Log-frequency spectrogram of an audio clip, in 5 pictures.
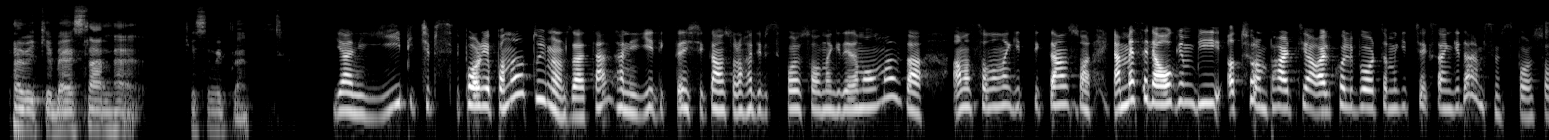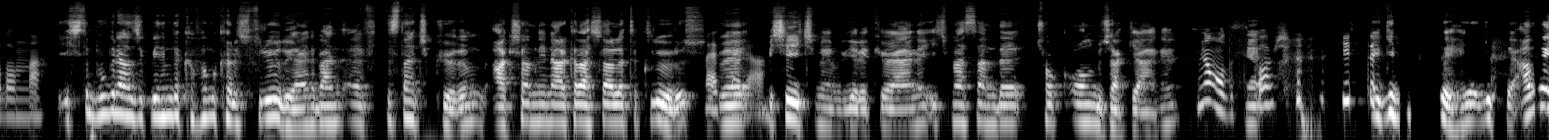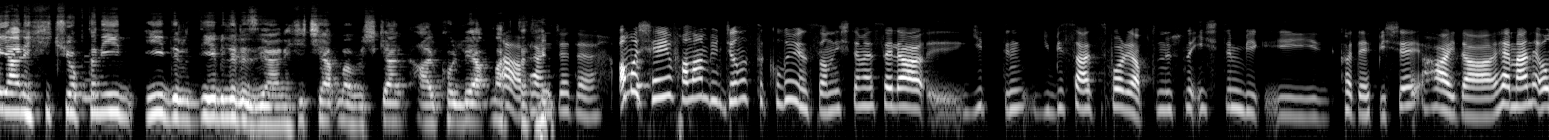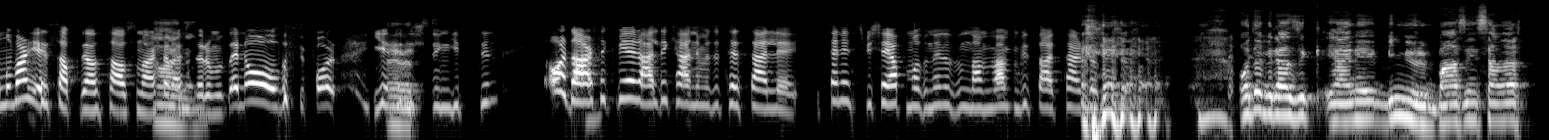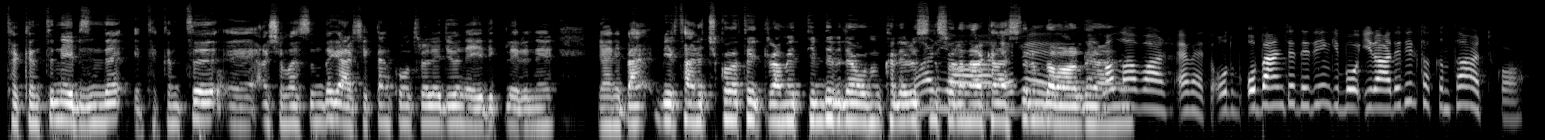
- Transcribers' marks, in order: other background noise; chuckle; chuckle; tapping; chuckle; laughing while speaking: "döktüm"; chuckle; "nezdinde" said as "nebzinde"
- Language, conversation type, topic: Turkish, unstructured, Spor salonları pahalı olduğu için spor yapmayanları haksız mı buluyorsunuz?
